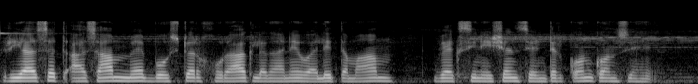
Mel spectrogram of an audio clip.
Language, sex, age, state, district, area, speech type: Urdu, male, 30-45, Uttar Pradesh, Aligarh, rural, read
